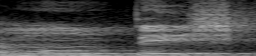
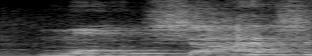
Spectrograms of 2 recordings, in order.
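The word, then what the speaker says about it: Montesquieu: né Quem é E aí lembrando né gente pronúncia não é montejo que eu não é muito triste que é frango ela é parada gringa né francês então monchatte Montez que é a gente tava passando por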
